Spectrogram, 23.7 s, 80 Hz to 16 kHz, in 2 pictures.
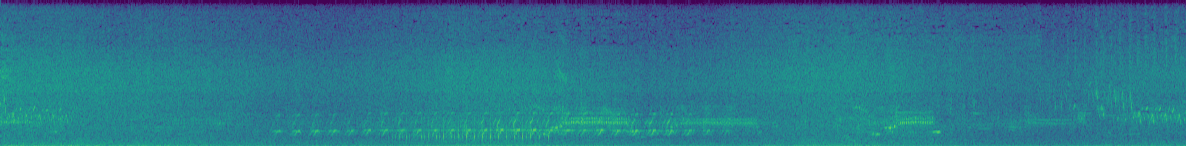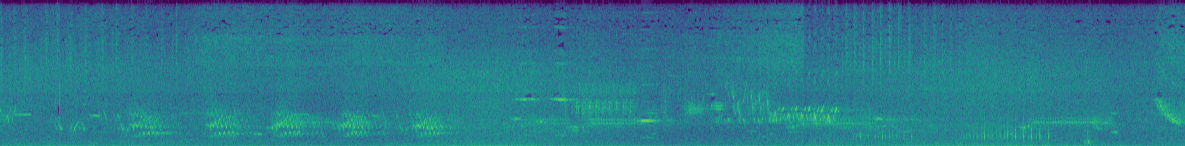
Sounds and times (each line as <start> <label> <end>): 0.0 birds 23.7
0.0 wind 23.7
18.7 bugs 23.7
